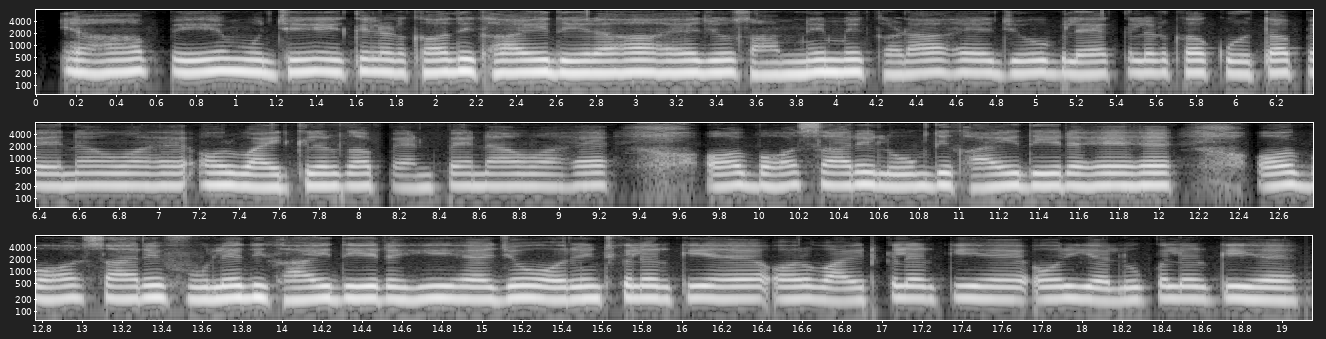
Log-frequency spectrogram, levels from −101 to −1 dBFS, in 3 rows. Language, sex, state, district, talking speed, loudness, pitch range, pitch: Hindi, female, Himachal Pradesh, Shimla, 190 wpm, -16 LUFS, 210-220 Hz, 215 Hz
